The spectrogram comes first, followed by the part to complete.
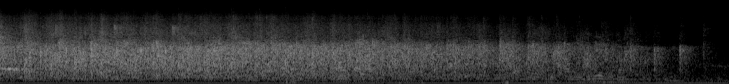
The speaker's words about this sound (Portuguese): Pode aplaudir o Senhor pela vida da Celina?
